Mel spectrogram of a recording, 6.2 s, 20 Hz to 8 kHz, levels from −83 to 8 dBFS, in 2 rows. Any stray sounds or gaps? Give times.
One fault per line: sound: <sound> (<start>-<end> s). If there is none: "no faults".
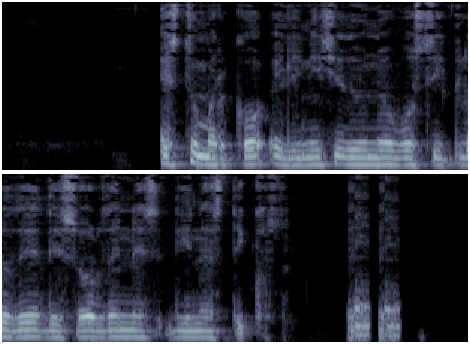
sound: laugh (5.4-5.8 s)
